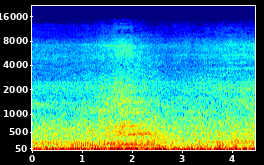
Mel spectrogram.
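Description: Riding noise on a Vespa scooter under way in traffic: the steady low drone of its small single-cylinder engine and tyres mixed with wind rushing over the microphone.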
